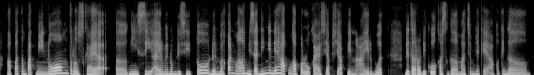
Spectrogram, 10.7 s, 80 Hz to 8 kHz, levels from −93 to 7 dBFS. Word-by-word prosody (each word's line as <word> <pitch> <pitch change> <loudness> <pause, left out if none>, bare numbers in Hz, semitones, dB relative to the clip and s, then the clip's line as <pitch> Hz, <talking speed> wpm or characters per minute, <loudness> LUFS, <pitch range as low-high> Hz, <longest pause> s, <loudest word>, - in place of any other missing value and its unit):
apa, 255 +6 -2
tempat 230 -5 -1
minum, 260 +10 +5
terus 230 -2 0
kayak, 235 - +1 0.2
eee, 215 -1 -1
ngisi 220 +2 -1
air 225 -1 0
minum 225 0 -1
di 220 - -1
situ 290 +9 +1
dan 225 -3 +4
bahkan 215 +7 0
malah 270 +1 +1
bisa 255 -3 +2
dingin 280 +6 +1
ya. 300 -2 +4
Aku 300 +1 -6
nggak 245 -2 +2
perlu 220 0 +1
kayak 220 +1 -2
siap-siapin 215 0 -4
air 215 +1 -2
buat 210 -1 -2 0.4
ditaruh 225 -2 +4
di 225 - +2
kulkas 215 +1 0
segala 215 -1 -1
macemnya, 220 +4 -4
kayak 230 -3 -7
aku 255 +1 -13
tinggal, 205 -4 -3
225 Hz, 180 wpm, -23 LUFS, 215-250 Hz, 0.4 s, minum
